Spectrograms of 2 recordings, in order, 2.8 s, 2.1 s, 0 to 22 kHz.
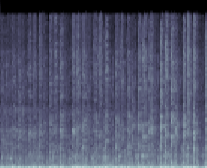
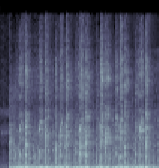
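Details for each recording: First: Kawasaki Vulcan 800 V-twin, carbureted, idling slow, uneven and luggy because idle speed is set too low, lights dimming. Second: Kawasaki Vulcan 800 carbureted V-twin after raising the idle speed screw: steady even beat at slightly raised idle, no misses, though throttle response becomes boggy; normal idle.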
